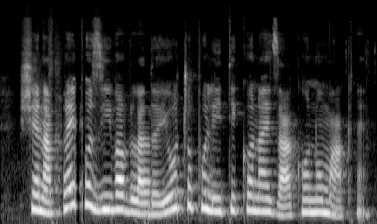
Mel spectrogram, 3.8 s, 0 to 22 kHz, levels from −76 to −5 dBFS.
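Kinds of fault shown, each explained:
Repeated packet loss (robotic sound): audio packets kept going missing or arriving late between 0.51 and 1.55 s, and each hole was patched by stretching the last sound. This leaves nine short gaps, the longest 37 ms, that make the speech choppy and robotic.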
